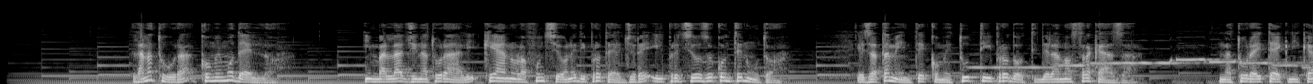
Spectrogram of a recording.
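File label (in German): Italian Werbung Sanft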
